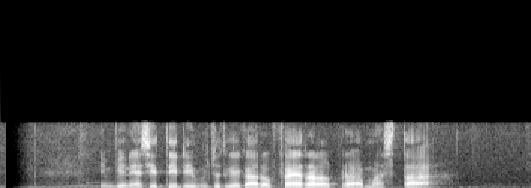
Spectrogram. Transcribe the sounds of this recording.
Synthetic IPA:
ʔimpinesit̪id̪̥i̤wud͡ʒ̥ṳt̪̚kekaɾofeɾəlb̥ɾamast̪a

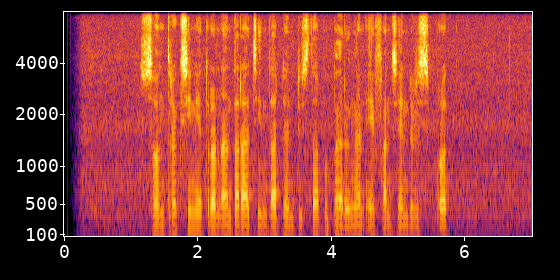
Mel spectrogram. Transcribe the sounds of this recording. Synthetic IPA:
sɔnt̪ɾəksinet̪ɾɔnant̪aɾat͡ʃint̪ad̪̥a̤nd̪̥ust̪apə̤b̥a̤ɾəŋanʔefansɛndərspɾɔt̪̚

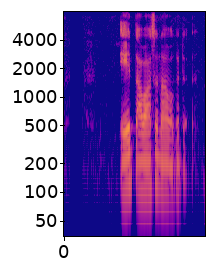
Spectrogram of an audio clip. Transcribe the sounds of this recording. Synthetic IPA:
eːt̪aʋaːsənaːʋəkəʈə

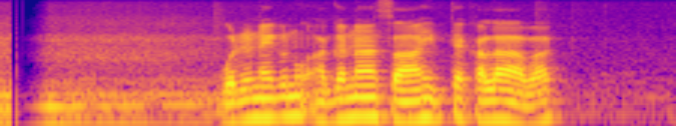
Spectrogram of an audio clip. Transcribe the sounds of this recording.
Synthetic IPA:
ʔoɖəneɡunṵʔaɡənaːsaːɦit̪jəkalaːʋak̚

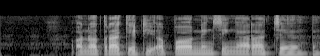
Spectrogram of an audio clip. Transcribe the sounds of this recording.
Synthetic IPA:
ʔɔ̰nɔt̪ɾaɡ̥ed̪̥i̤ʔɔ̰pɔnɪŋsiŋaɾad̥ʒ̥a̤

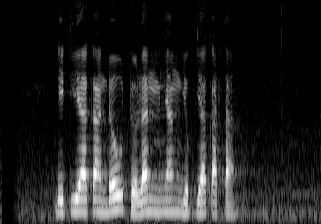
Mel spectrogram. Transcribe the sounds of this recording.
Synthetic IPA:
lidiakanɖɔwɖ̥o̤lanməɲaŋjʊk̚d͡ʒakart̪a

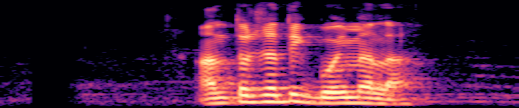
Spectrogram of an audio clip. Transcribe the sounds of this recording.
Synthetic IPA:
a̰nt̪oɾd͡ʑat̪̬ik̚bojmɛla

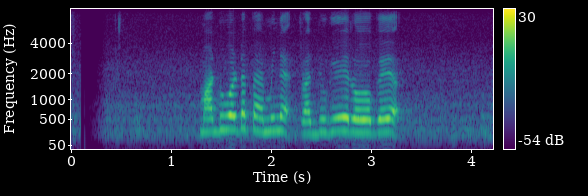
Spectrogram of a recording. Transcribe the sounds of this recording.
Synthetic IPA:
maɖuʋəʈəpæminərad͡ʒuɡeːɾoːɡəjə

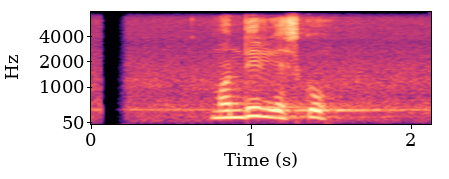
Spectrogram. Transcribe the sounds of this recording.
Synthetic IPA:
mʌnd̪iresko

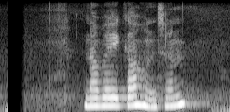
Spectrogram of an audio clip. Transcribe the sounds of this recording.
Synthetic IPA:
nʌβʌekaɦunt͡sʰʌn

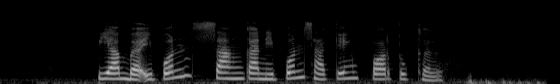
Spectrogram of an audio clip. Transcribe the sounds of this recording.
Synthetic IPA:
piamba̤ʔipʊnsaŋkanipʊnsakɪŋpɔrt̪uɡ̥a̤l

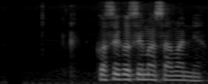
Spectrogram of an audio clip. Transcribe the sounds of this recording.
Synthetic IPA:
kʌsʌjkʌsʌmasamanjʌ

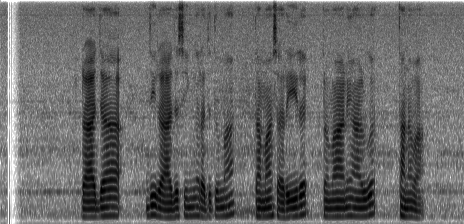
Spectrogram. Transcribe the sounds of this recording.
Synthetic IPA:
ɾaːd͡ʒaː | d̪iɾaːd͡ʒəsiŋːəɾad͡ʒɐt̪umaːt̪amaːʃaɾiːɾə | prəmaːneaɭuʋə | t̪anəʋa̰ː

